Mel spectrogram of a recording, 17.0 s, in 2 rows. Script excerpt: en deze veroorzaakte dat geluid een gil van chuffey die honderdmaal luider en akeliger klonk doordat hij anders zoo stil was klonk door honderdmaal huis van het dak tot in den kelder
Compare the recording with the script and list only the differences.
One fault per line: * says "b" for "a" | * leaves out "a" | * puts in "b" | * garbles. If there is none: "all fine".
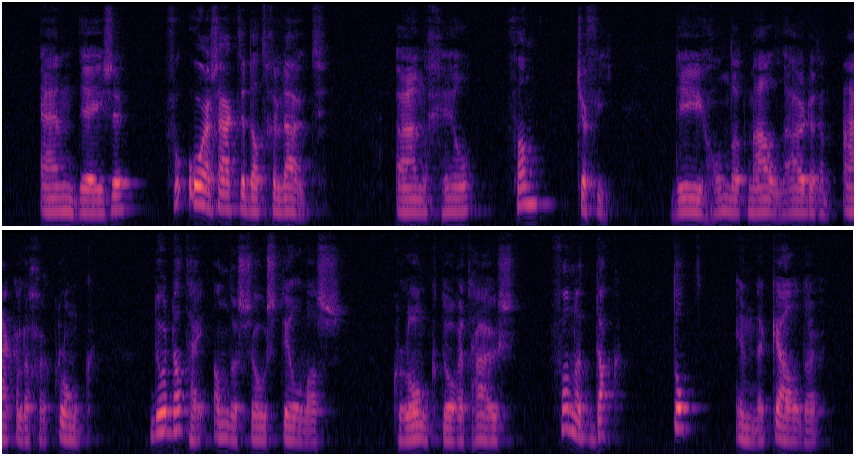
* says "het" for "honderdmaal"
